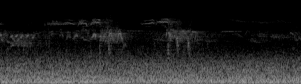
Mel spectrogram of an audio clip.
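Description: Birds chirp and trill in quick bursts over a steady, loud rushing noise, used as bird song to censor a spoken remark, with no one speaking, lasting about three seconds.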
